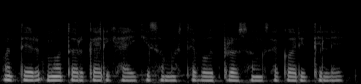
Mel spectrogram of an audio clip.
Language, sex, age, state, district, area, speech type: Odia, female, 18-30, Odisha, Mayurbhanj, rural, spontaneous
